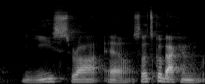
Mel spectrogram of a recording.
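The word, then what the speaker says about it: ישראל: shva inside the word, there is a rule that says you're not going to pronounce that shva, that it's going to remain silent. Okay, so this would actually be pronounced as yis.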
